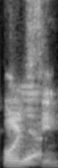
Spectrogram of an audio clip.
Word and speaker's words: Ornstein: Yeah, Ornstein.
